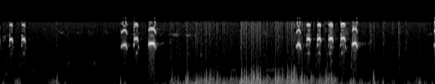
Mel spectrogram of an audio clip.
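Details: White-tailed eagle beginning a nest at Jedwabno, Poland, this season: clear, high yelping notes in small groups, a long stretch of rustling nest material, then a quick run of five or six yelps.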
